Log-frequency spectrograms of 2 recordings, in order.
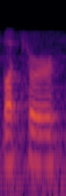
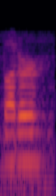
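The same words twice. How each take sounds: First: The middle consonant is a full T. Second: The middle consonant is a quick flap. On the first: The speaker calls it wrong. "we don't say" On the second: The speaker calls it right. "we say butter. That's a flap"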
